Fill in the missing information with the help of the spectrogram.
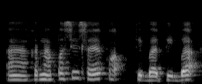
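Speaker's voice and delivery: ordinary delivery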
